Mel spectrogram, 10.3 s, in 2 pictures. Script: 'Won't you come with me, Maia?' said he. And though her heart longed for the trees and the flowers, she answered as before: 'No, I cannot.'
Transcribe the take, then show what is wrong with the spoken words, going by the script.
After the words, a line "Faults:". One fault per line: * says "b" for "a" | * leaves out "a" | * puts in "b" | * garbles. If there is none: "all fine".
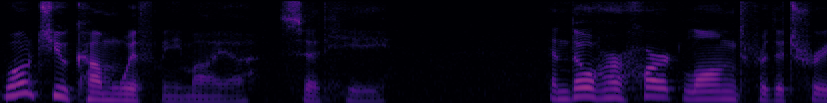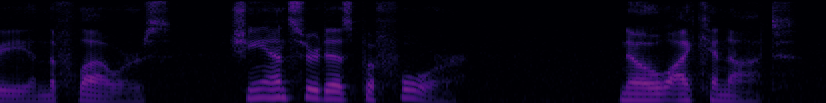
'Won't you come with me, Maia?' said he. And though her heart longed for the tree and the flowers, she answered as before: 'No, I cannot.'
Faults:
* says "tree" for "trees"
